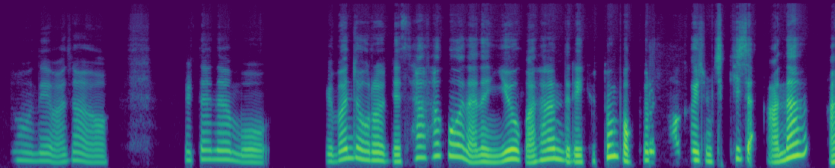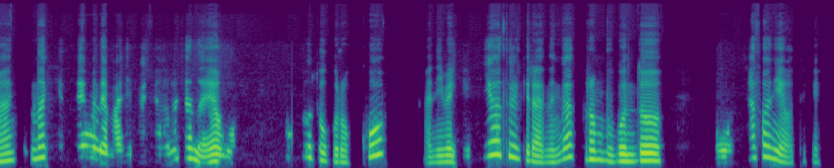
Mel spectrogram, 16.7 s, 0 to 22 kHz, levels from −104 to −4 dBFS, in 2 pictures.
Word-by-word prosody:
어 190 -2 -15
네 180 0 -12
맞아요. 155 -2 -12 0.8
일단은 210 +1 -8
뭐 150 -5 -9 0.6
일반적으로 200 +2 -2
이제 165 -2 -5
차 255 +9 -6
사고가 290 +1 -2
나는 150 -6 -2
이유가 195 -4 +2
사람들이 200 -6 0
교통 270 - 0
법규를 200 -7 -1
정확하게 190 +3 -3
좀 165 -3 -7
지키지 230 +7 -4 0.2
않아 250 - +3 0.2
않았기 210 - -1
때문에 260 -6 +3
많이 145 -4 -5
발생을 165 +8 -11
하잖아요. 170 -9 +5
뭐 140 -3 -6 0.5
속도도 260 - -3
그렇고 170 - +2 0.4
아니면 150 +3 0
이렇게 145 - -17
끼어들기라든가 240 - +2
그런 215 -2 +3
부분도 170 +2 +7 0.5
뭐 140 0 -3 0.2
차선이 250 - +1
어떻게 150 +2 -10
185 Hz, 325 characters per minute, -27 LUFS, 155-235 Hz, 0.8 s, 부분도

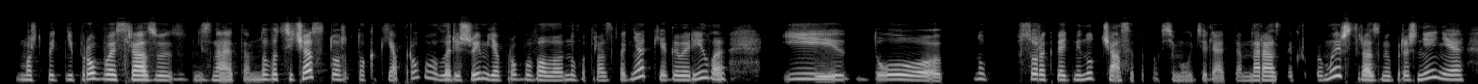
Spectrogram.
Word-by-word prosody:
может 220 -1 -5
быть, 220 0 -6
не 220 - -4
пробуя 235 +1 +2
сразу, 210 -2 +4
з 235 -1 -15
не 200 0 -10
знаю 200 -2 0
там - - -8
но 230 0 -2
вот 235 0 -1
сейчас 285 +8 +6
тож 230 -2 -2
то, 215 - -8
как 245 - -13
я - - 0
пробовала, 290 -6 -6
режим 215 +5 +3
я 210 -2 +1
пробовала, 210 -3 -2
ну, 220 0 -5
вот - - -16
раз 190 +1 -6
в - - -27
2 - - -6
дня, 325 +10 0
как 390 - -18
я - - -1
говорила, 215 +8 0 0.5
и 245 - +2
до, 220 -5 0 0.3
ну, 255 -2 -9 0.3
45 225 -3 0
минут, 240 +5 -4
час - - +2
этому - - -17
всему - - -5
уделять - - -6
там 180 - -12
на 195 - +2
разные 190 -1 +1
группы 200 - -13
мышц, 370 - +5
разные 105 - 0
упражнения. 220 - 0
220 Hz, 185 wpm, -24 LUFS, 205-245 Hz, 0.5 s, сейчас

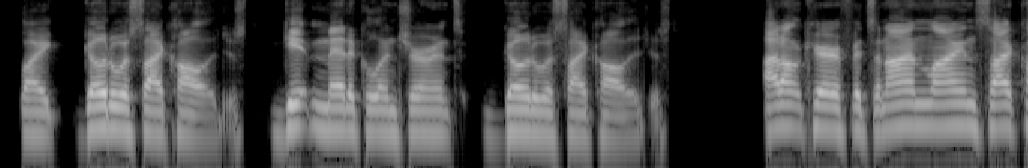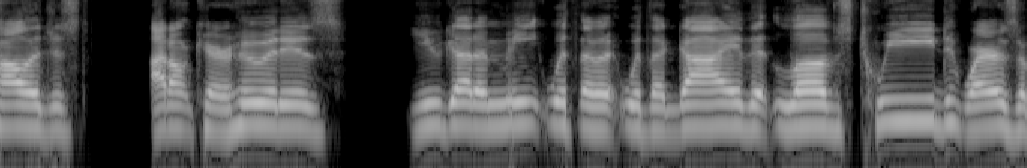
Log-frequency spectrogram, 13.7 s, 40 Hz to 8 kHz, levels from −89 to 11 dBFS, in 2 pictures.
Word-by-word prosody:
Like, 120 -2 -2 0.2
go 140 +1 +5
to 140 -1 +2
a 135 - +2
psychologist, 115 -3 -2 0.2
get 150 +3 +2
medical 135 -2 -1
insurance, 125 0 -5 0.3
go 130 0 +1
to 120 -1 -2
a - - -5
psychologist. 110 -2 -6 0.6
I 140 +2 +4
don't 145 -3 +2
care 145 -2 +3
if 130 +1 -9
it's 130 -1 -4
an 135 - -2
online 150 0 +3
psychologist, 145 -1 +1 0.4
I - - +4
don't 145 -3 -1
care 130 -2 -2
who 155 0 +1
it 150 - 0
is, 140 -3 -4 0.4
you 155 +3 -5
gotta 155 -1 +2
meet 160 +1 -3
with 160 -3 -4
a 140 -2 +1
with 145 -3 -5
a 135 -1 -2
guy 150 +3 +3
that 145 +1 -2
loves 150 -2 +3
tweed, 175 0 -3
wears 145 0 +2
a 135 - -1
145 Hz, 170 wpm, -22 LUFS, 130-150 Hz, 0.6 s, go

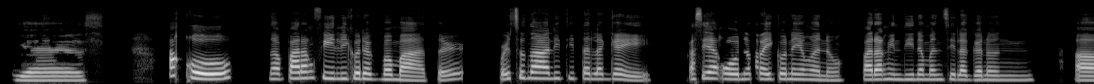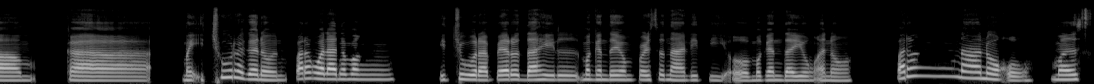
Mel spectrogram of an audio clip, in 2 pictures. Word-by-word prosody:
Yes, 190 0 0 0.6
ako 275 -10 +8 0.4
na 250 - +2
parang 285 +4 +4
feeling 265 -4 -1
ko 270 - +3
nagma-matter, 225 -3 +1 0.3
personality 275 +1 +2
talaga, 250 -2 -4
eh. 195 -1 -4 0.3
Kasi 255 +2 0
ako 250 -3 +3
na-try 250 0 -1
ko 250 +1 -1
na 245 - -1
yung 230 -1 -2
ano, 195 -2 -5 0.2
parang 225 +1 +3
hindi 230 -1 -4
naman 230 0 -2
sila 225 -1 -1
ganun, 205 0 -5 0.4
um, 190 -1 +3 0.4
ka 200 -1 -1 1.0
may 200 0 -5
itsura, 315 - -3
ganon. 205 -3 -1
Parang 270 +2 0
wala 245 -1 +5
namang 230 -1 -4 0.5
itsura, 215 0 -1
pero 220 +2 +1
dahil 210 -1 -1
maganda 220 -1 -2
yung 210 0 -3
personality 200 -2 -5
o 180 - -5
maganda 195 0 -3
yung 190 0 -3
ano 180 -1 -6 0.5
parang 385 +1 0 0.4
na 295 -2 +1
ano 245 -3 +1
ako 185 - -5 0.3
mas 225 -1 0
225 Hz, 125 wpm, -22 LUFS, 200-250 Hz, 1.0 s, ako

